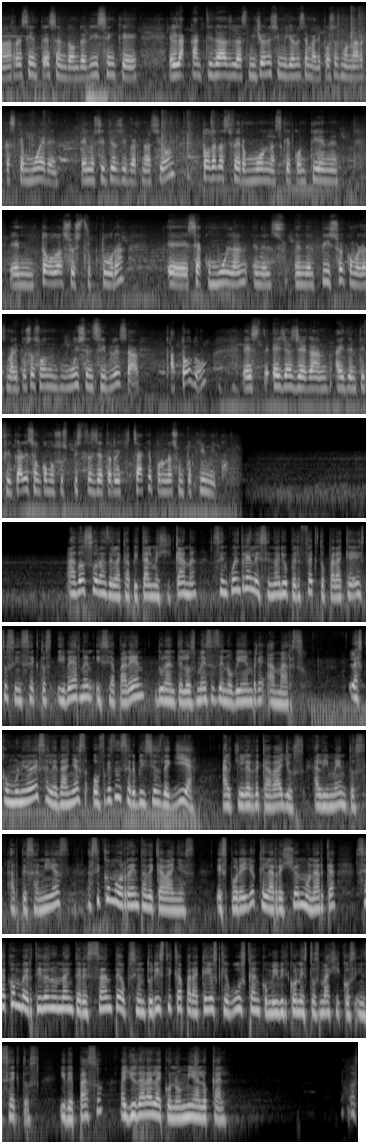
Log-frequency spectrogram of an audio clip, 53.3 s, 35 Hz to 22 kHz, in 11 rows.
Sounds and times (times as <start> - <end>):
Speech: 0.0 - 22.6, 25.2 - 33.2, 33.8 - 51.6.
